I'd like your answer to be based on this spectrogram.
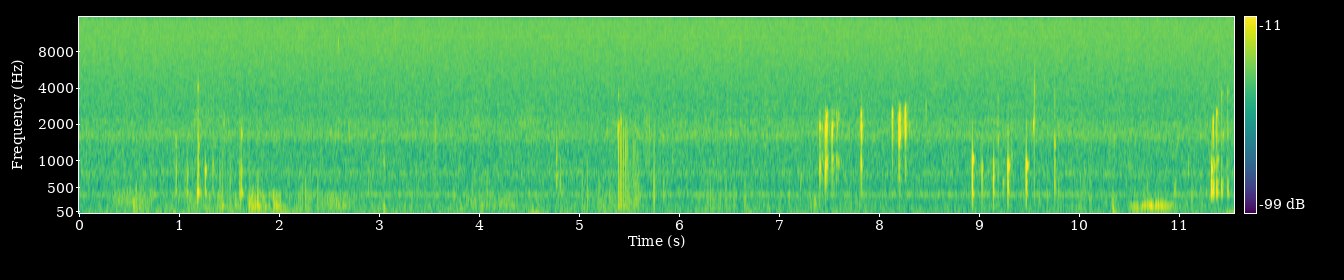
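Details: Low rumbles with scattered gurgles and squeaky pops over steady hiss: loud, active bowel sounds recorded right after an overly large Christmas dinner, the stomach stuffed, tight and aching.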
